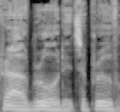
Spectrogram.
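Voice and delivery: plain reading voice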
